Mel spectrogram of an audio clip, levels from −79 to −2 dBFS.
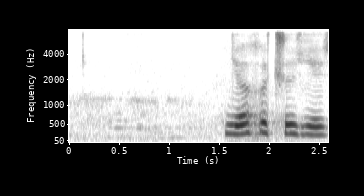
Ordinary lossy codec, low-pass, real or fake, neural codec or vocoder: none; 7.2 kHz; fake; codec, 24 kHz, 0.9 kbps, WavTokenizer, medium music audio release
